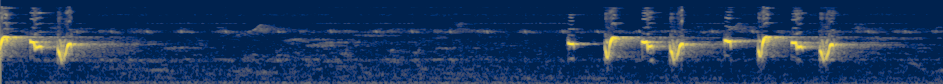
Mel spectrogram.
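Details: Thai nok dok taeng bird singing in a clear original voice: a brief flourish of falling whistles at the start, then silence for over two seconds, then a seven-note string of bright, swooping whistled notes.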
